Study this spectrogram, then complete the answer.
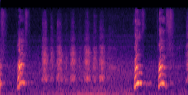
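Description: A person imitates a dog with a few short vocal barks and panting sounds, two quick barks near the end, close and fairly clear with little else around.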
